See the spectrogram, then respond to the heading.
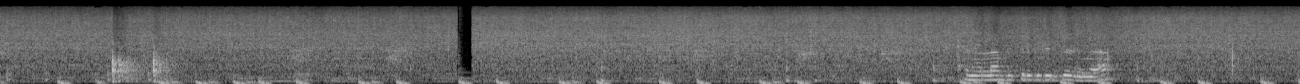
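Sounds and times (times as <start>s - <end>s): background music with low beat: 0.0s - 13.0s
chicken sizzling on a griddle: 0.0s - 13.0s.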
